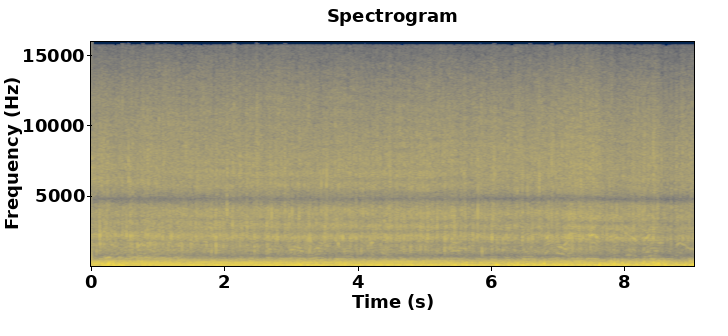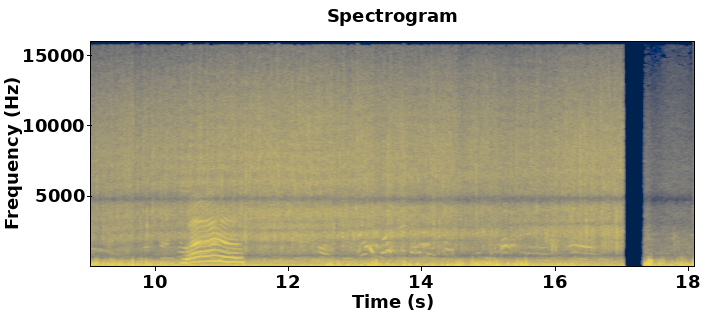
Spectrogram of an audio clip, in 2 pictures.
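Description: Splash pad water jets spraying with a steady hiss, with children's voices over it and one high-pitched child's call about ten seconds in.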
